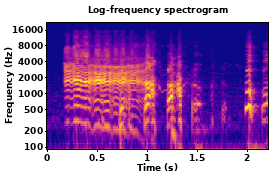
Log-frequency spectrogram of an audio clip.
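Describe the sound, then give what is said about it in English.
A person does a loud sheep impression: one quavering, nasal bleat lasting about a second, followed by a few short bursts of laughter and breathy chuckling. “Could you imagine you orgasm like a sheep?”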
